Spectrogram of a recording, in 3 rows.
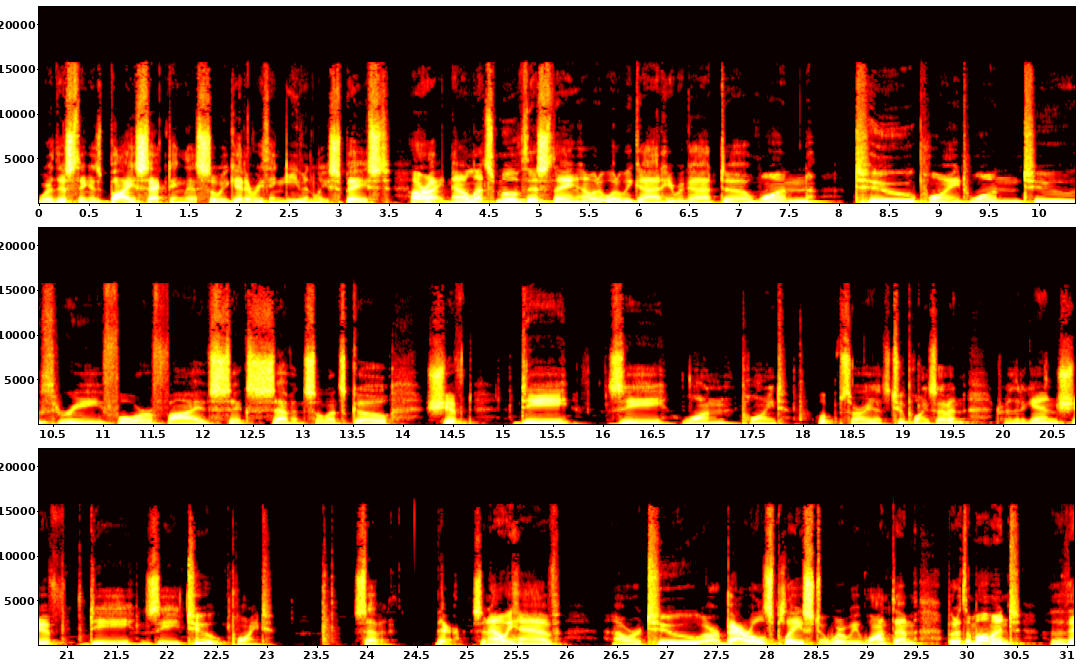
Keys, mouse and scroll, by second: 3.3 shift+middle click, 14.9 shift+d, 18.8 ctrl+z, 20.8 shift+d, 25.5 middle click, 28.4 scroll down 3, 28.9 middle click, 30.9 right click.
